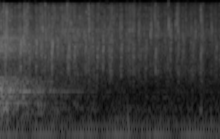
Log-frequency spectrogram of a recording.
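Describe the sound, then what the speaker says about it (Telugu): Faint, distant applause from an audience at a public gathering, honoring a district medical and health officer, fading out over a few seconds. "మనందరం గట్టిగా క్లాప్స్ కొట్టండి ఆయనకి, డిఎంహెచ్ఓ గారికి"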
